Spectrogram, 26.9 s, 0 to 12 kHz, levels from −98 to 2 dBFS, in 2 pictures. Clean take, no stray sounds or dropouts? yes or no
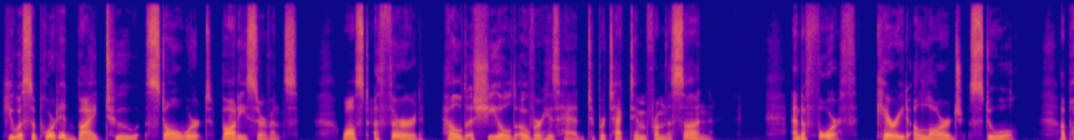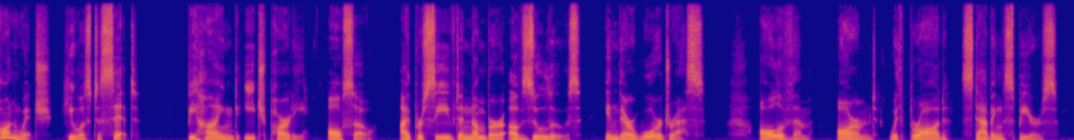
yes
